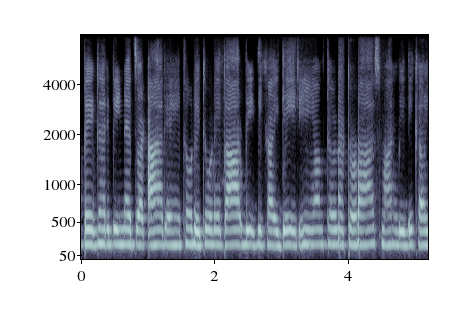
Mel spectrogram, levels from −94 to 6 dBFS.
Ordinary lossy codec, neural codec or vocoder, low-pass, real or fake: none; codec, 16 kHz, 1 kbps, X-Codec, HuBERT features, trained on general audio; none; fake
